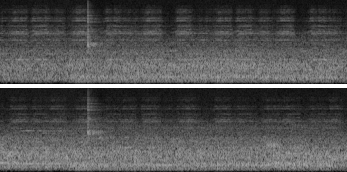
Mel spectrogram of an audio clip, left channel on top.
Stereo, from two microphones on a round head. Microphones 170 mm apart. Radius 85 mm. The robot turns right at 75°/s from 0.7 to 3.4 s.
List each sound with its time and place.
0.9 s a finger snap: 15° left (ahead or behind), 1.3 m; by 1.0 s 5° left (ahead or behind), 1.3 m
